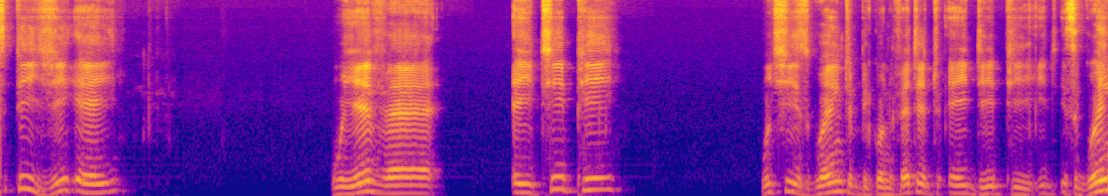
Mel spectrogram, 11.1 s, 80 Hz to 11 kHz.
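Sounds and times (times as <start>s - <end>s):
man lecturing: 0.0s - 1.3s, 3.3s - 4.5s, 5.1s - 6.3s, 7.6s - 11.0s
faint click: 1.4s - 2.4s.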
